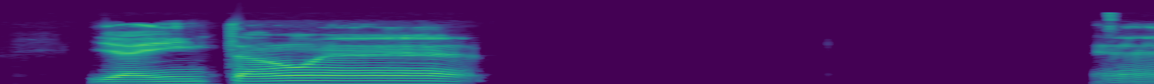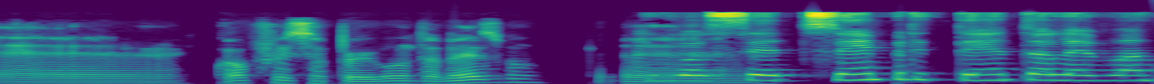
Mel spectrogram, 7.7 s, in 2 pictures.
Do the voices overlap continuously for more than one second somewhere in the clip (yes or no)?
no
